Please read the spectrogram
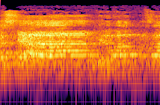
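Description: Several voices chanting together in unison, holding long pitched notes that shift from one note to the next.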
